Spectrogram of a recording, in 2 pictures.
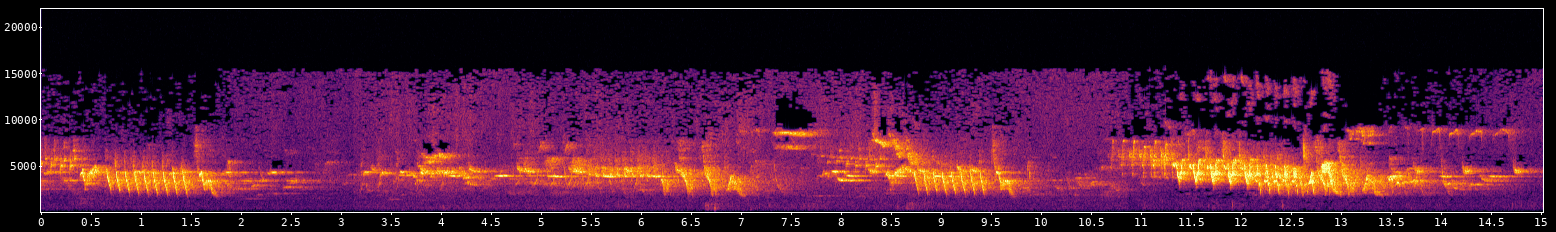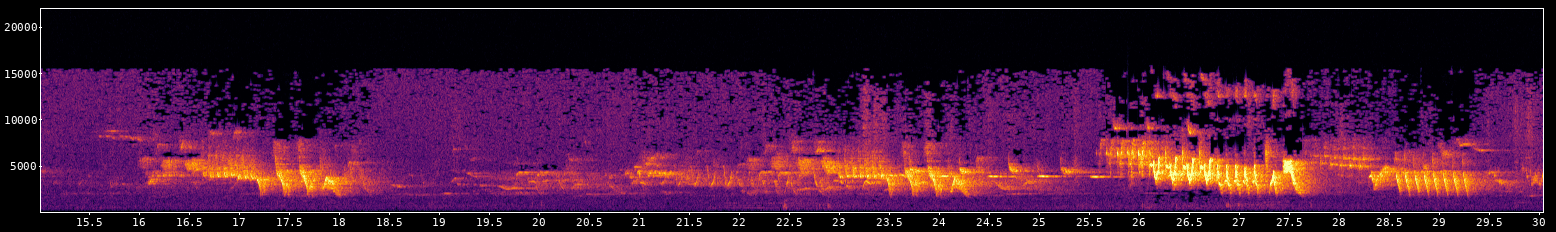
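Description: Birdsong: high, rapidly trilled phrases repeating every two to three seconds.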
